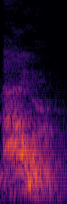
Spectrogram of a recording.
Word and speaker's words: hour: do not say the first sound we don't say power okay it's almost like we're just saying the word hour this is our classroom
